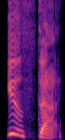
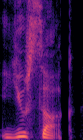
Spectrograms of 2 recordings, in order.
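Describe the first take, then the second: First: It is said in a funny cartoon voice. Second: It is said in a normal, serious voice. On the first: The thought is made laughable so it is not taken seriously. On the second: The thought feels serious and believable.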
